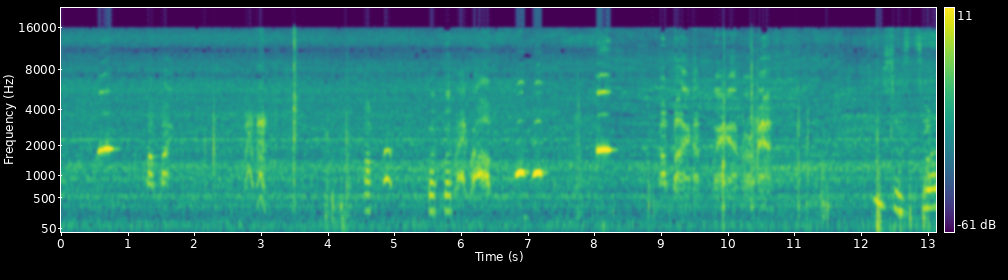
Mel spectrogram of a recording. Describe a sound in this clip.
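A parrot whistles and chirps in short bursts close by.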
